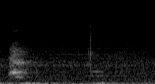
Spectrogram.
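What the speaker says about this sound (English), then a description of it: "dog is getting on my nerves" A dog barks once, fairly faint and distant, followed by a softer second yip under a quiet room background.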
